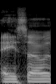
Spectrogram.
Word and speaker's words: AYSO: We have a organization called a AYSO. ASO is sort of the how you say it.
